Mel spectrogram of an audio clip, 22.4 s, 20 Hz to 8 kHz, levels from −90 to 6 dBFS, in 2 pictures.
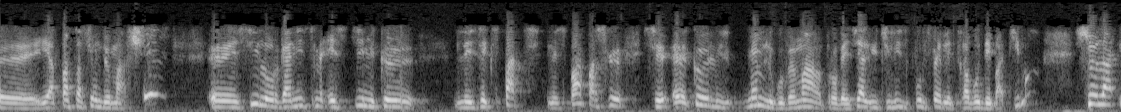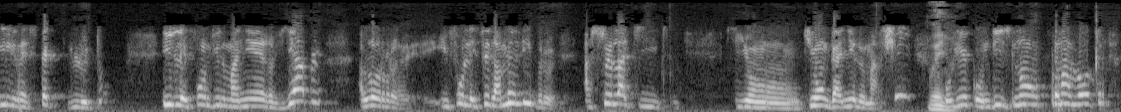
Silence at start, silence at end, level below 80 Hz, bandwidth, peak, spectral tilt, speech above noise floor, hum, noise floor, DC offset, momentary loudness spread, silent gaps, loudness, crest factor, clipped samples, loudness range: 0 s; 0.05 s; -44 dBFS; 8 kHz; -2 dBFS; -7 dB/octave; 24 dB; none; -43 dBFS; under 0.1%; 10 LU; none; -18 LUFS; 16 dB; under 0.1%; 2 LU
